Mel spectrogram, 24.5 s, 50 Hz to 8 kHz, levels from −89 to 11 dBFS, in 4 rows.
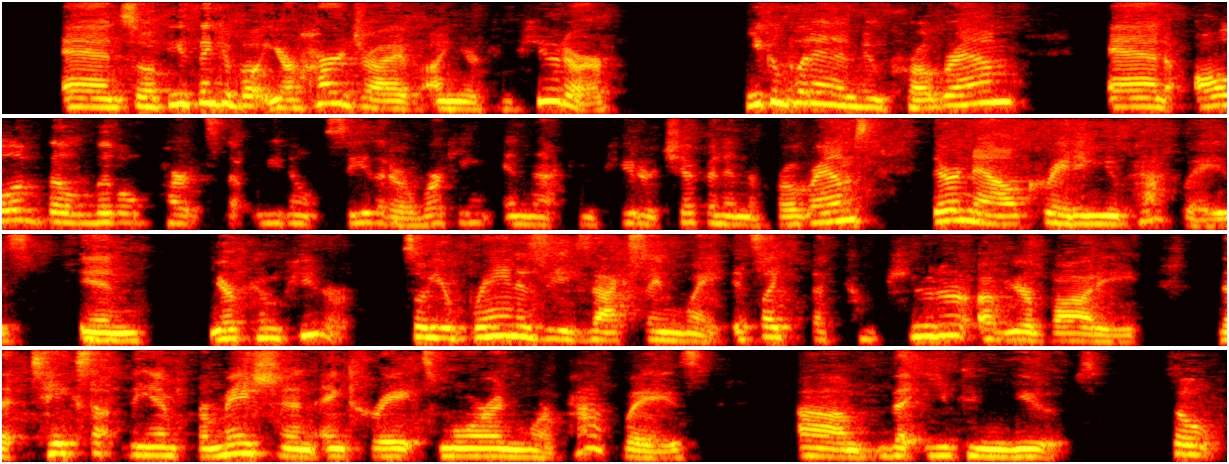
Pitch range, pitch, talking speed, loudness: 155-215 Hz, 175 Hz, 195 wpm, -18 LUFS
